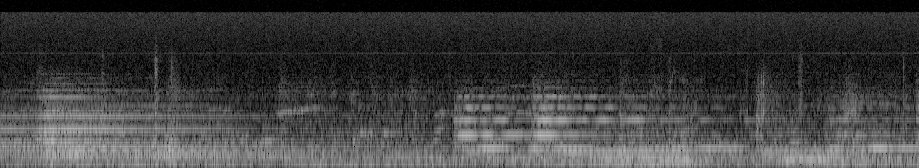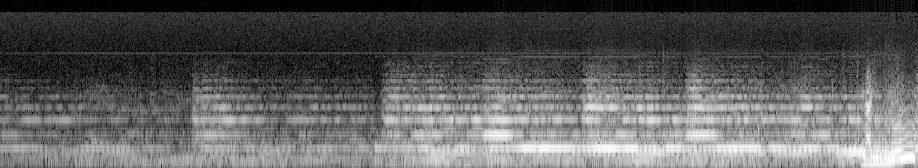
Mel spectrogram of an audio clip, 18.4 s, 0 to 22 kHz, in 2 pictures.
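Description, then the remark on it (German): Church bells peal continuously at 11 o'clock, the so-called civic ringing that signals field and forest workers, with overlapping, resonant strikes that swell and grow louder toward the end, their rich ringing tones layering into a dense, sustained chime. “Wird denn jetzt geläutet um 11 Uhr? Das ist das sogenannte bürgerliche Läuten.”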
